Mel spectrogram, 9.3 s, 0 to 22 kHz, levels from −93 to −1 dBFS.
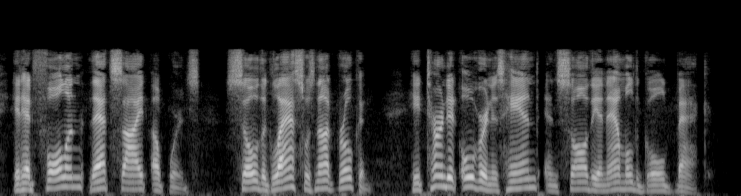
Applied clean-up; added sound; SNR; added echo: neural mask model Resemble Enhance denoiser.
